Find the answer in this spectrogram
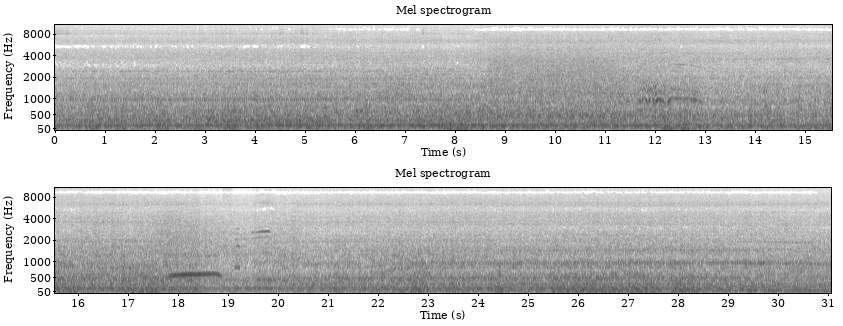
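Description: Piston engine and propeller of a bush plane flying low past the microphone: a steady drone mixed with wind buffeting the mic. Two short voice-like cries stand out, about twelve and eighteen seconds in.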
